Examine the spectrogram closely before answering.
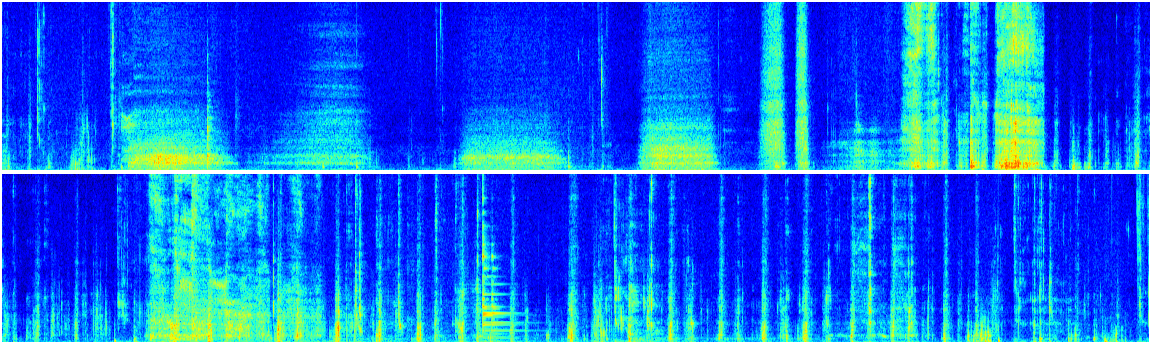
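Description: A person eating spicy kimchi stew with soft sujebi dough pieces, heard up close: several breathy slurps and blows over the hot food, the loudest about ten seconds in, then a long run of wet chewing and mouth clicks.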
